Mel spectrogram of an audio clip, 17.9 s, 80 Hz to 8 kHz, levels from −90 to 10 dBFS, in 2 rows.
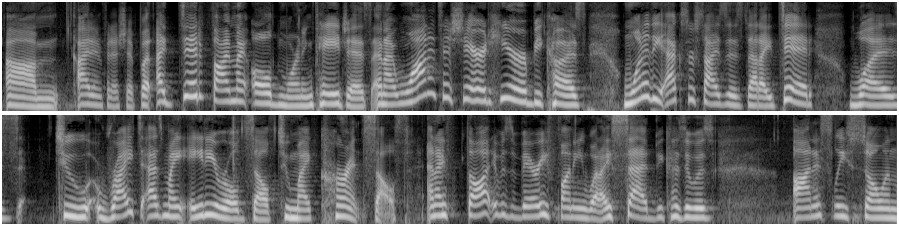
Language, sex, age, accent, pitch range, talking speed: English, female, 20-39, American, 185-245 Hz, 185 wpm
